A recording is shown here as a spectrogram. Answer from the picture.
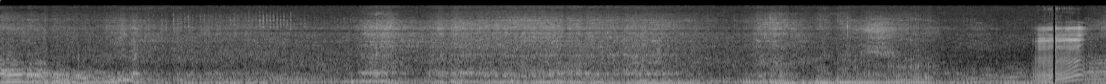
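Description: A rally car engine roars loudly, revving hard with rising and falling pitch as it shifts through gears and sweeps past, continuous throughout with no talking.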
